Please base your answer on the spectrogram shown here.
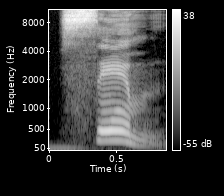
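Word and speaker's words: same: ठीक है ना क्योंकि ई जो है ना साइलेंट रहता है ठीक है नाना जब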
